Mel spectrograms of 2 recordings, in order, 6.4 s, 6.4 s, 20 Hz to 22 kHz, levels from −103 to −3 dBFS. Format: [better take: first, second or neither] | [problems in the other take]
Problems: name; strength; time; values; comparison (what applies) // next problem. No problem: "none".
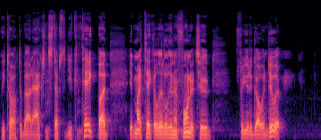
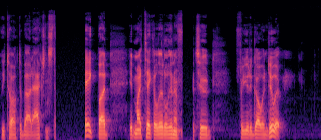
first | audio cutting out; at 1 s for 0.5 s and at 3.5 s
